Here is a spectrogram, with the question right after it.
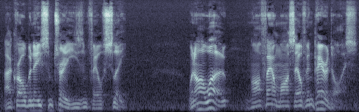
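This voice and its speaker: Male narrator for a read-aloud folktale: mid-pitched, gravelly, expressive and deliberate. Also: slight background noise. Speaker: storyteller reading aloud. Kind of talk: dramatic first-person folktale narration.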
